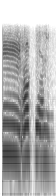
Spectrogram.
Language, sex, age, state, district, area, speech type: Tamil, female, 18-30, Tamil Nadu, Mayiladuthurai, urban, conversation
